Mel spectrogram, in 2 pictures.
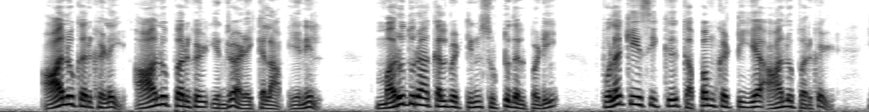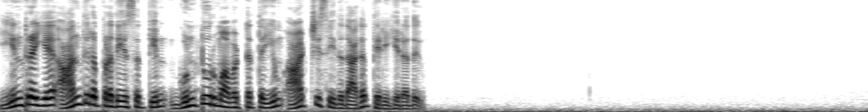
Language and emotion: Tamil, neutral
